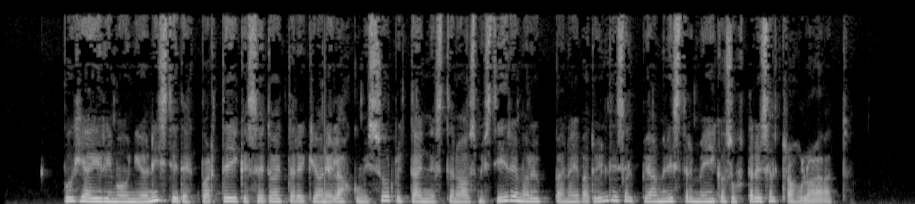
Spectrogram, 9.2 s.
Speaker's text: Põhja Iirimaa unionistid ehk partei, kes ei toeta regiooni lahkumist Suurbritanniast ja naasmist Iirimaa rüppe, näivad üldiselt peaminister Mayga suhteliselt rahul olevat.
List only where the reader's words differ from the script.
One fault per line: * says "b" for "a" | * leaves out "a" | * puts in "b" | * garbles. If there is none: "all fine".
all fine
